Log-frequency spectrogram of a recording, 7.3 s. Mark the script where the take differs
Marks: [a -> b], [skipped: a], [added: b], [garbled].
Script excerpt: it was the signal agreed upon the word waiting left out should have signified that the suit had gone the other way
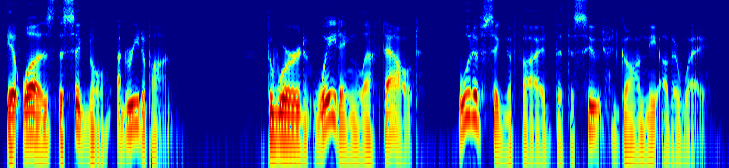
it was the signal agreed upon the word waiting left out [should -> would] have signified that the suit had gone the other way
